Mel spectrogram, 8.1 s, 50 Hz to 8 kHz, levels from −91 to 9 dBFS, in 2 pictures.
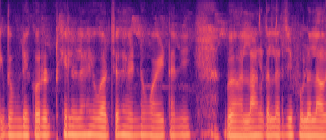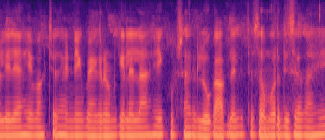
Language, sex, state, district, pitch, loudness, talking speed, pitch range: Marathi, male, Maharashtra, Aurangabad, 130 Hz, -16 LUFS, 200 wpm, 125-130 Hz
